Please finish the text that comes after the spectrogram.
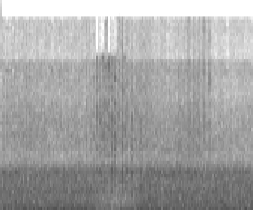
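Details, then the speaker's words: Car after exhaust manifold gasket replacement, bolts torqued in a star pattern, engine revved: steady, high buzzy run with only a faint leftover hiss that should disappear once hot; the exhaust leak is mostly sealed. "You still hear it, but the good thing about it, when it gets real hot, you're not going to hear that sound anymore."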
